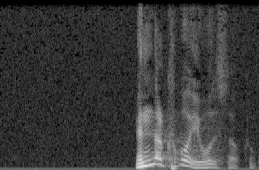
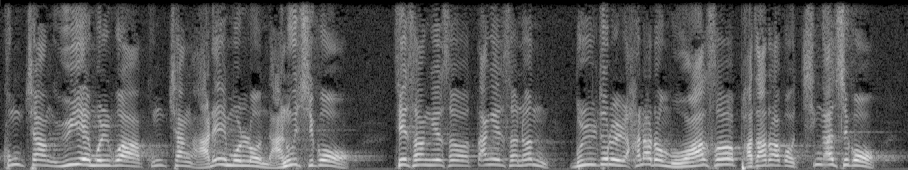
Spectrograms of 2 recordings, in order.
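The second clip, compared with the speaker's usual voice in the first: raised, driving sermon cadence; forceful preaching; 6 semitones higher, 4 dB louder than usual. Real, not acted. Preacher recounts creation to congregation, forceful preaching. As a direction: build the list of creation acts in a high preaching voice.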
